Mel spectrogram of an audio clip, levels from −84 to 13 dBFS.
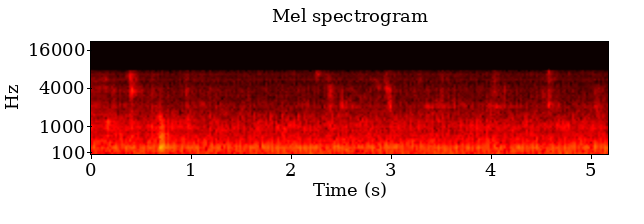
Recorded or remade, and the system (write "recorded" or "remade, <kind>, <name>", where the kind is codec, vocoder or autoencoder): remade, vocoder, WaveNeXt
